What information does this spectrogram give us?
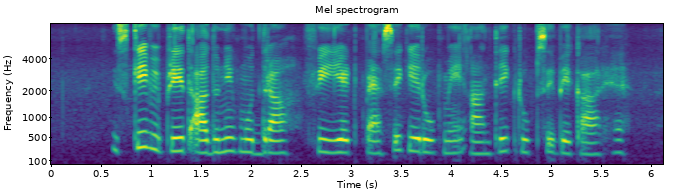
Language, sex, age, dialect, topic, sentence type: Hindi, female, 18-24, Garhwali, banking, statement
